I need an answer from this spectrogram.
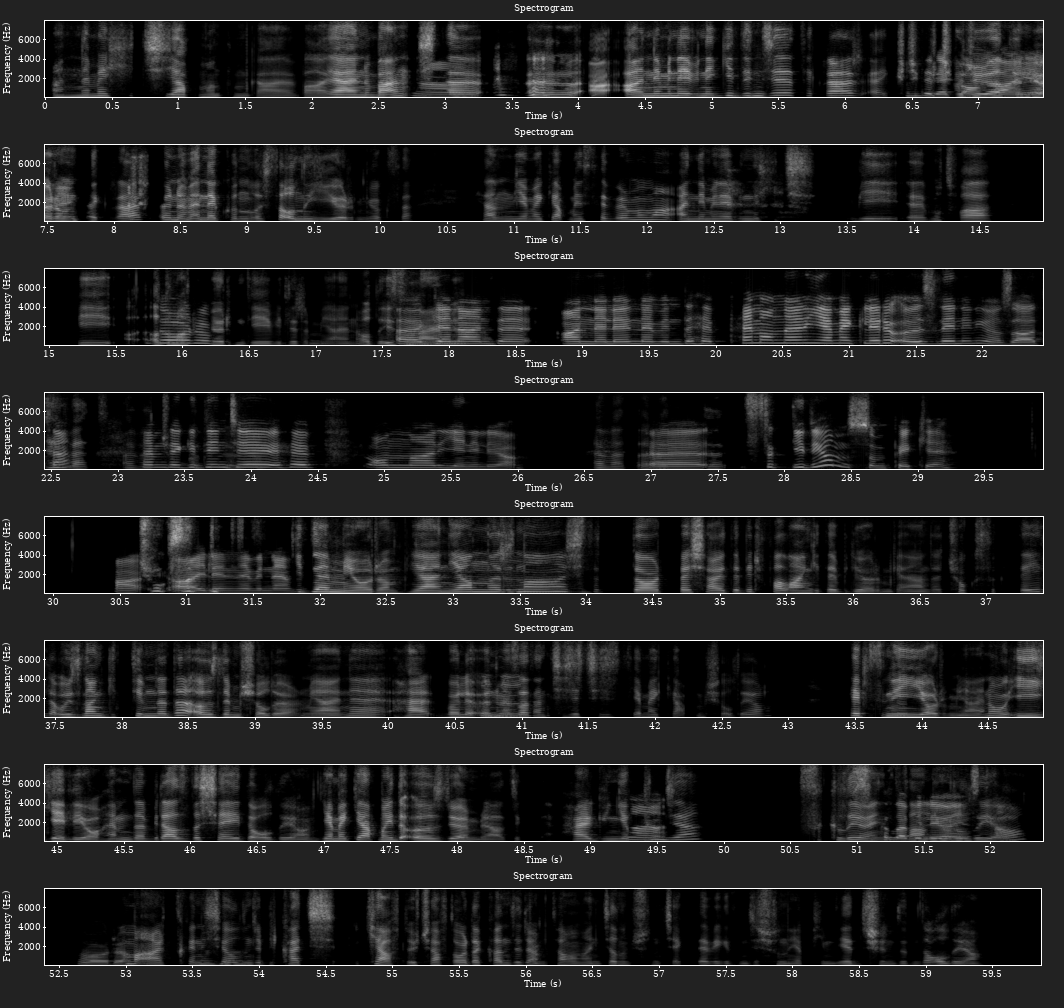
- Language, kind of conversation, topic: Turkish, podcast, Yemek yapma rutinin nasıl?
- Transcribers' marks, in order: other background noise; chuckle; tapping; chuckle; other noise; "özleniliyor" said as "özneniniyor"; unintelligible speech; drawn out: "yanlarına"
